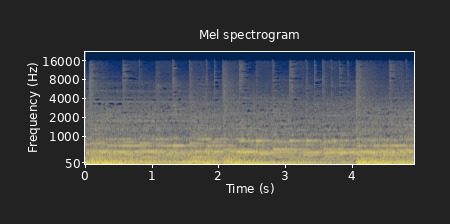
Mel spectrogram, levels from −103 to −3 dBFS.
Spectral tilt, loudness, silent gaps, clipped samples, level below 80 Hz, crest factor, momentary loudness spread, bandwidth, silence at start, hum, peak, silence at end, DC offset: -7.5 dB/octave; -21 LUFS; none; under 0.1%; -18 dBFS; 14 dB; 5 LU; 11.5 kHz; 0 s; none; -4 dBFS; 0 s; under 0.1%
